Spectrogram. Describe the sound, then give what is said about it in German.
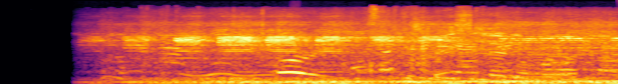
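Busy stop-and-go street traffic in the narrow lanes of the main bazaar in Leh fades in and settles into a steady rumble of idling and creeping cars, buses and motorcycles, with people pushing between them and indistinct voices murmuring throughout. “Menschen schieben sich zwischen Autos, Bussen, Motorrädern im Stop and Go durch enge Gassen.”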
